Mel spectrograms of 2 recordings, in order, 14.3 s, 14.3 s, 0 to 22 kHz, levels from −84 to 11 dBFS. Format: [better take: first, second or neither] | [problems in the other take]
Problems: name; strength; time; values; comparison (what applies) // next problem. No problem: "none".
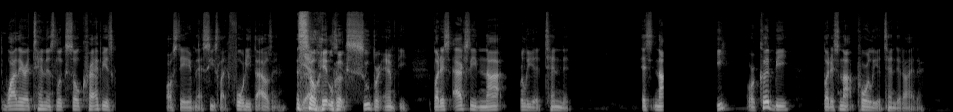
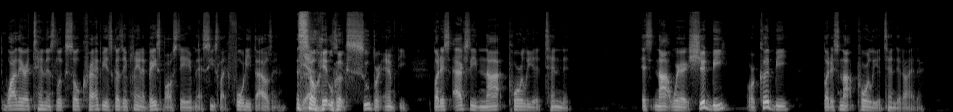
second | audio cutting out; at 1.5 s for 1 s, at 7.5 s and at 10 s for 1 s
